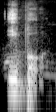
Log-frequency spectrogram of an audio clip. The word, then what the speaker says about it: Igbo: thing they are doing, I spelled it as IBO, but pronounce it as Igbo, because the Igbo people themselves pronounce it as Igbo. They don't say Igbo, they say Igbo.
